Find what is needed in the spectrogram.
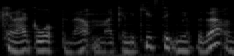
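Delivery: plain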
